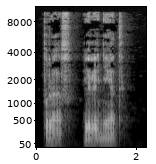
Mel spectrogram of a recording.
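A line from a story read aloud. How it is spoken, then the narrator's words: Tired reply. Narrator (Russian): Устало откликнулся Стрик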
